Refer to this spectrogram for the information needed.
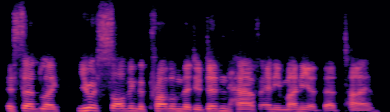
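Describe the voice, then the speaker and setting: A man in his thirties hosts a fireside chat over a video call, friendly but halting, stumbling through restarts and "um"s. His voice sits at an ordinary pitch, and the sound is dry and a bit muffled. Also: bright, forceful tone, dry recording. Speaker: moderator. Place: home room.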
